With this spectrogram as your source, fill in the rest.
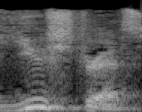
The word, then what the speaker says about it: eustress: called eustress all right it's spelled e-u-s-t-r-e-s-s e-u meaning like you know like euphoria um that same kind of thing that's you stress you stress builds you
